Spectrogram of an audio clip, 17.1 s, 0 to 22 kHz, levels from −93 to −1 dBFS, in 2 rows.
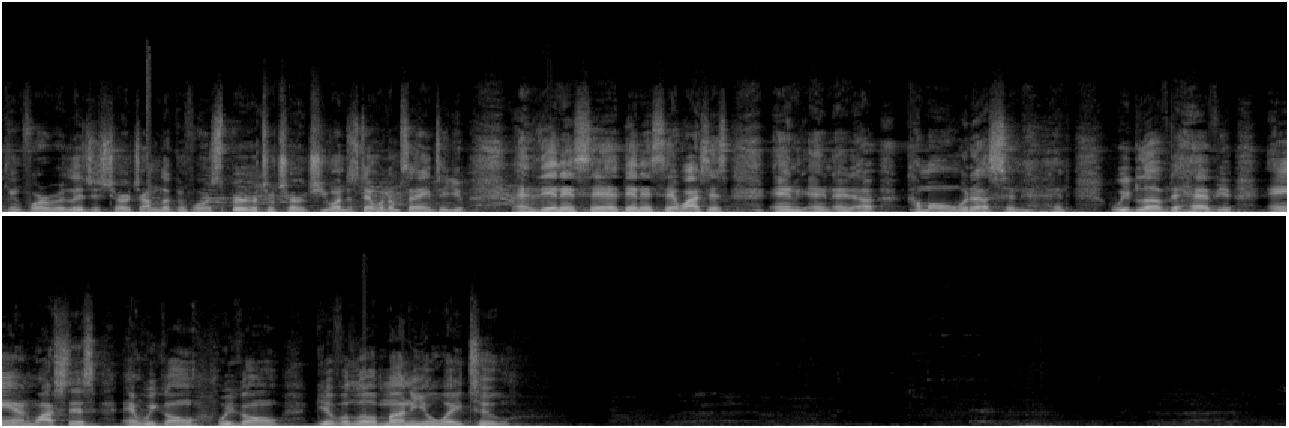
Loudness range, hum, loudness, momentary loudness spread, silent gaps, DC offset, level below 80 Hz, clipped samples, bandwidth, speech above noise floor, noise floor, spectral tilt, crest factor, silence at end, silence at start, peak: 4 LU; none; -42 LUFS; 7 LU; none; under 0.1%; -78 dBFS; under 0.1%; 16.5 kHz; 38 dB; -80 dBFS; -4.5 dB/octave; 22 dB; 1.65 s; 0 s; -22 dBFS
